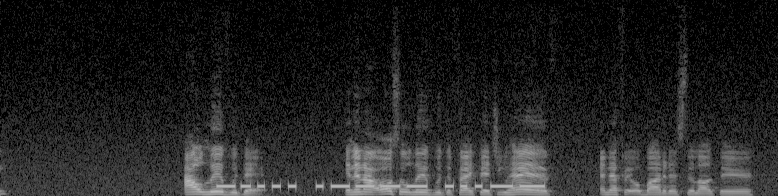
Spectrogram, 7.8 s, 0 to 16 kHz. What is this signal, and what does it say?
Morse code, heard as a keyed tone, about 16 wpm, 830 Hz, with speech in English. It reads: 613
